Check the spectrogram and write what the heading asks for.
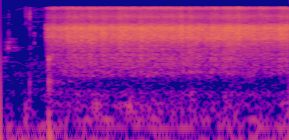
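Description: A steady, even hiss that starts abruptly about a third of a second in.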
